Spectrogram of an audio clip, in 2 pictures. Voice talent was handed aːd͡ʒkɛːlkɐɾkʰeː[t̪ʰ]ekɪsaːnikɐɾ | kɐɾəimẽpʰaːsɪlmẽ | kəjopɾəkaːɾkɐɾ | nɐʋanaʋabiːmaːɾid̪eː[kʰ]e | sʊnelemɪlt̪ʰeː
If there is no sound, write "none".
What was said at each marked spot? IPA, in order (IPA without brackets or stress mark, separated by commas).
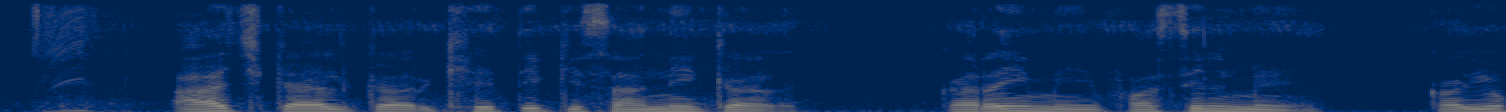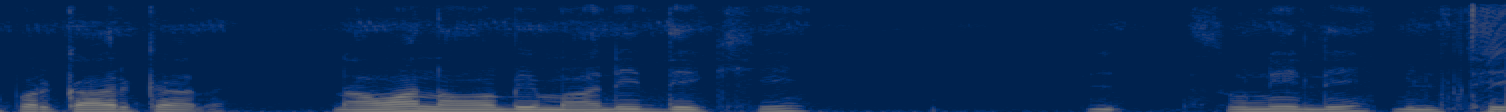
t̪, kʰ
